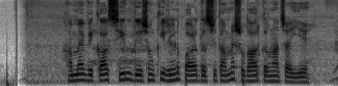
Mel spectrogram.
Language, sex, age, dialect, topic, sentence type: Hindi, male, 18-24, Kanauji Braj Bhasha, banking, statement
